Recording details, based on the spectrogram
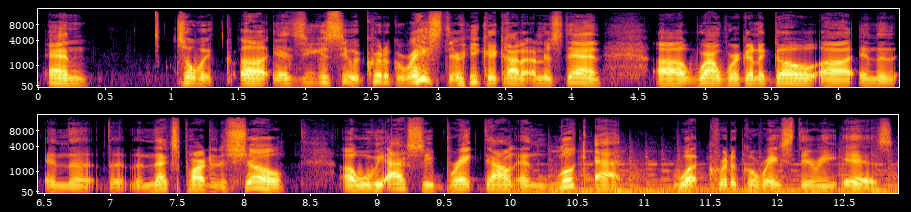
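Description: Relaxed talk-radio host, higher voice. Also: male voice, moderate pace, no echo, soft background music. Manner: relaxed explaining with fillers and laughs.

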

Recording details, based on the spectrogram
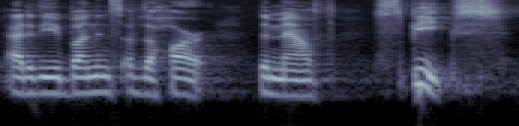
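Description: A man in his thirties, a pastor, preaching a sermon to a live congregation, rising in emphasis and then dropping to quiet words at the ends of phrases. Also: medium pitch, level tone, unhurried. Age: 30s. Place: church service before a live congregation.

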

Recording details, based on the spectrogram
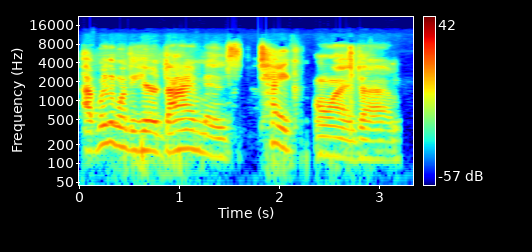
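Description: Male podcast co-host, slightly high voice, relaxed and hesitant. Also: measured pace, a little hiss or hum. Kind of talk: casual chat.

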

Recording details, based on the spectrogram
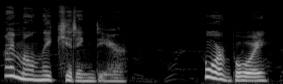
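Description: An actress playing a warm, worried older mother with dry wit in a science fiction audio drama. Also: fairly low pitch, very animated, slow, no echo, full character voice. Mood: teasing, fond.

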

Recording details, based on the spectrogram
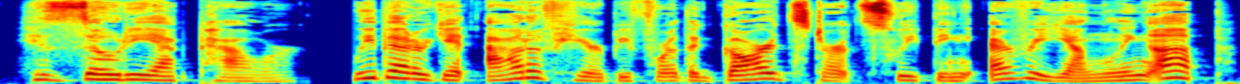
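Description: A woman's voice: mid-range voice, expressive, brisk, no echo, clean studio sound, pitched above the performer's own voice, natural voice. A woman voicing a tense, urgent, protective young girl in an audiobook. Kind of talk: audiobook character voice.

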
